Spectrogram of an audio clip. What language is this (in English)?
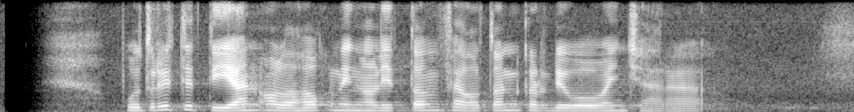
Sundanese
